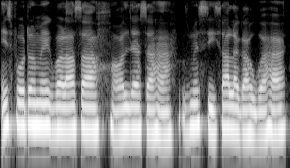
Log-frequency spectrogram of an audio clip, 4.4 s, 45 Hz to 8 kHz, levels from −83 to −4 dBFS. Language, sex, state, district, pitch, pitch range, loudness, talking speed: Hindi, male, Jharkhand, Garhwa, 150 Hz, 140-155 Hz, -12 LUFS, 180 wpm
